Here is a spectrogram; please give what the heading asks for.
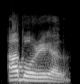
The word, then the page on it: arboreal: Indian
